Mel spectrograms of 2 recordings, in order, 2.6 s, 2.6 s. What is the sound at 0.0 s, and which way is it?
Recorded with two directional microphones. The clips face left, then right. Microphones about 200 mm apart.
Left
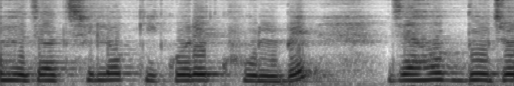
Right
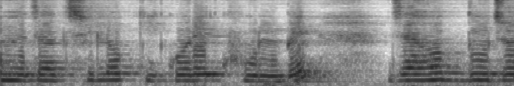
Speech, 30° left (ahead or behind).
